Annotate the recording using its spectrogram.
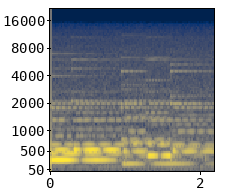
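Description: Seiko QXM239S melody wall clock playing one of its hour melodies from its speaker: a tune of sustained electronic notes that steps to a lower note about a second in.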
